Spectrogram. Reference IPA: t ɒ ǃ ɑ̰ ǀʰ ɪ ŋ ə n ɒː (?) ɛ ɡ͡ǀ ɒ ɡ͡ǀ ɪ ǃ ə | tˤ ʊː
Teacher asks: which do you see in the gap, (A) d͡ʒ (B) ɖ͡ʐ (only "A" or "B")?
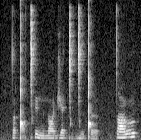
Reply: A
